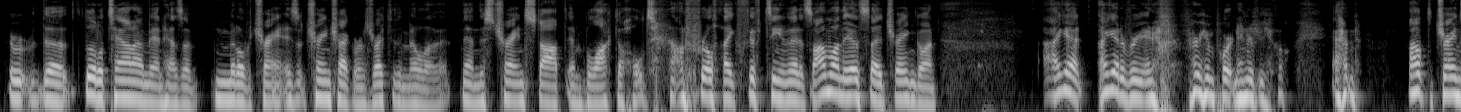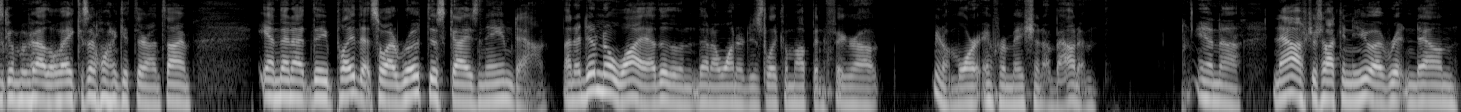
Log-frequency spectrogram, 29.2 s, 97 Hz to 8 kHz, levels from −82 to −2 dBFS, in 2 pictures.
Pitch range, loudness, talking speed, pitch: 135-165 Hz, -27 LUFS, 250 wpm, 150 Hz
